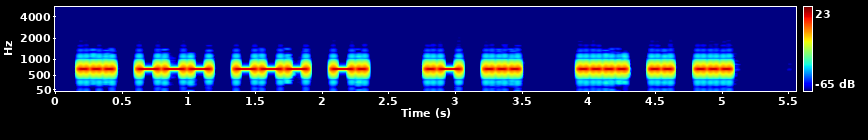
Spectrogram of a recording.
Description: Morse code, heard as a keyed tone, about 25 wpm, spaced as for 22 wpm, 700 Hz. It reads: SOON AS HIS
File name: Pinocchio / Pinocchio ch8 18 25 ik1hge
